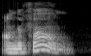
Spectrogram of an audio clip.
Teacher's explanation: يبقى إذن كلمة phone is my contrastive stress.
